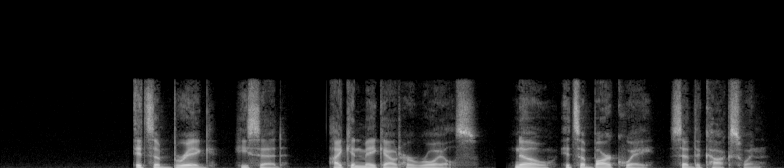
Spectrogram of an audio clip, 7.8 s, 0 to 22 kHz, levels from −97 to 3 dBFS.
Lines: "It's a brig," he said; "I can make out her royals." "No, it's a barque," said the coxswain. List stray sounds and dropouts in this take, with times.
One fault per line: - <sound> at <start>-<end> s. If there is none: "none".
none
